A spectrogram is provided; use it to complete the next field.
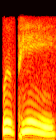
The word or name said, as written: rupee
